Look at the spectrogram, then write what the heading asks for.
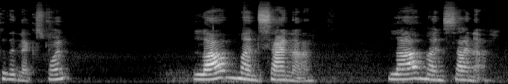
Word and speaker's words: manzana: La manzana. La manzana. Remember, the Z in Spanish is pronounced like the English S. In Spain, the Z here would be pronounced like a TH.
